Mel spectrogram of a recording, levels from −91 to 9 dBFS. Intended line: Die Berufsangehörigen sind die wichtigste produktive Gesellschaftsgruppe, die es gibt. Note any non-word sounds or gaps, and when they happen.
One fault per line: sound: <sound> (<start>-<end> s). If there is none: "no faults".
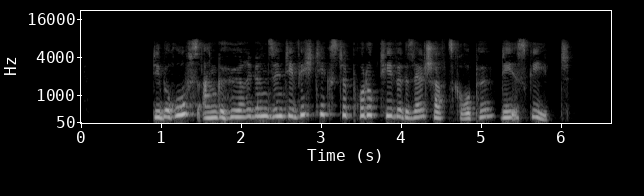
no faults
